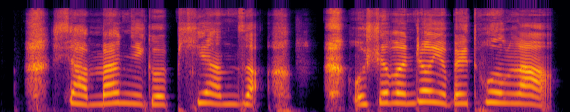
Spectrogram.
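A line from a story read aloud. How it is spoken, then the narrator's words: Tearful, over the phone. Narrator (Chinese): 他呢哭盈盈的打电话给我说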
